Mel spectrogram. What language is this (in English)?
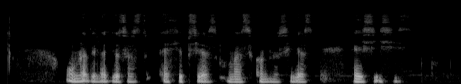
Spanish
